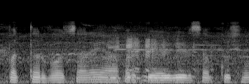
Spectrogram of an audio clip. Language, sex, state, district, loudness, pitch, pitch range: Hindi, male, Uttar Pradesh, Muzaffarnagar, -21 LUFS, 105 Hz, 105-110 Hz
